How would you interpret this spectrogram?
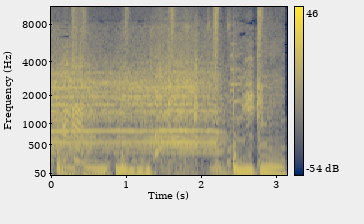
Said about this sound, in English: Choo-choo, here we go.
